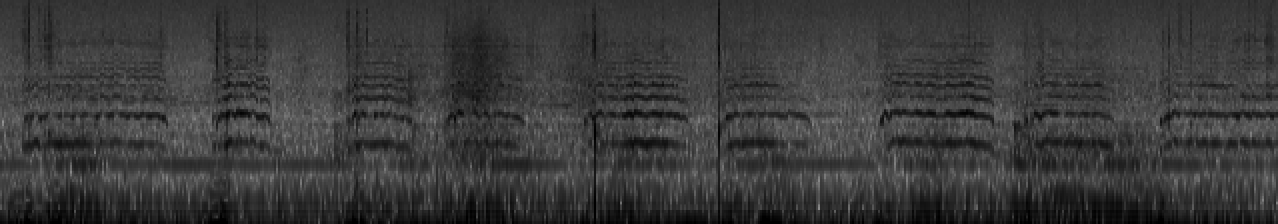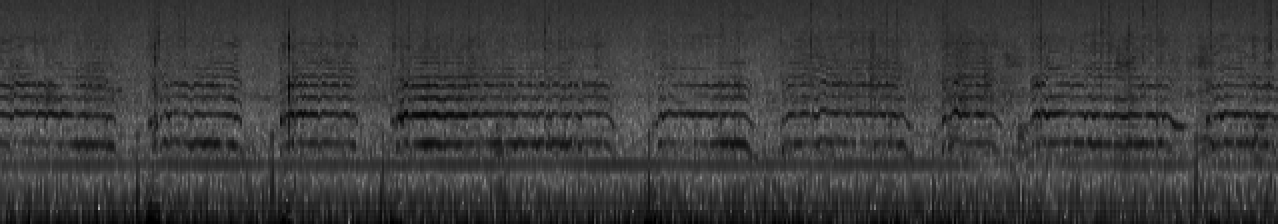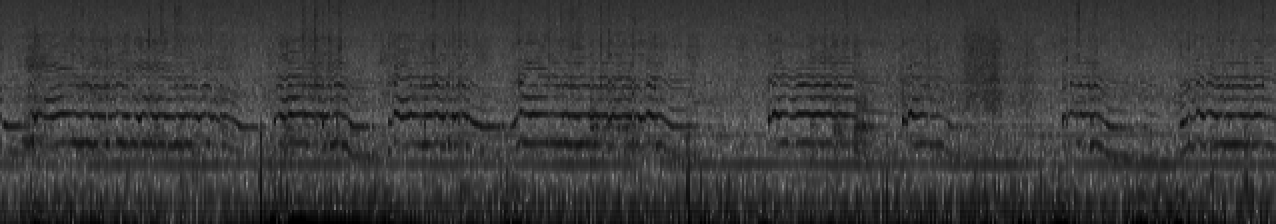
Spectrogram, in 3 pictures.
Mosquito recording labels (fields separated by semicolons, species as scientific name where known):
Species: Culex pipiens complex; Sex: female; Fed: unfed; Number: one; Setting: cup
